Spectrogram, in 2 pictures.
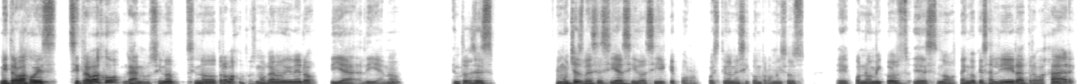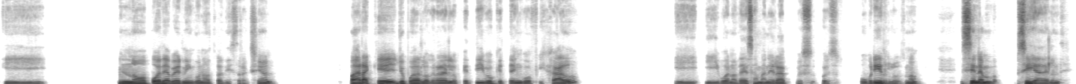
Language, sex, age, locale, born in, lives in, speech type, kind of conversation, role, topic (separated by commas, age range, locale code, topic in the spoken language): Spanish, male, 45-49, es-MX, Mexico, Mexico, conversation, podcast, guest, ¿Cómo eliges entre tener más tiempo libre o ganar más dinero?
